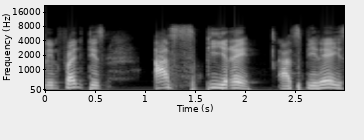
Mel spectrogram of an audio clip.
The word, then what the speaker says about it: aspiré: It is aspiré. Aspiré is spelled ASPIRE. with an accent on top, because you know always in French, whenever there's no accent on the E, that the E is never pronounced, but when there's an accent you pronounce it.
